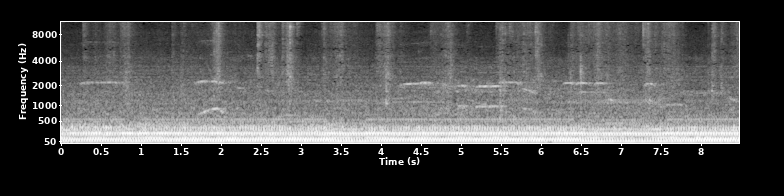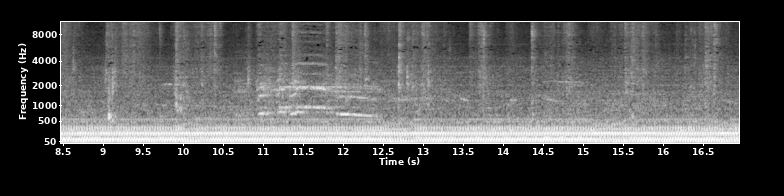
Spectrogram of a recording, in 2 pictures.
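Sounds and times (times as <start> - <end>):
low drone of vehicle engines: 0.0 - 16.9
rooster crowing: 4.0 - 8.6, 9.3 - 16.6.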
